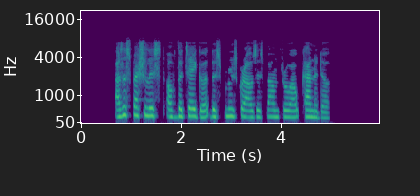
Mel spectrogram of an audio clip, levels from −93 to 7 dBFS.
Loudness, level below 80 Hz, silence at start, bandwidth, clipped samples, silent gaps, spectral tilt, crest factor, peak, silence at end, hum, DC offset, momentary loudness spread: -27 LUFS; -72 dBFS; 0.65 s; 7.8 kHz; under 0.1%; none; -4.5 dB/octave; 16 dB; -12 dBFS; 1 s; none; under 0.1%; 7 LU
